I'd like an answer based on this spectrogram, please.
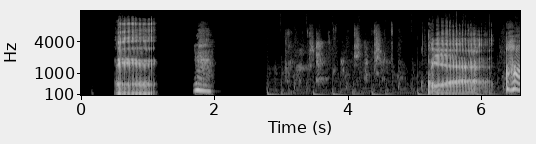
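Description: Several loud, voiced belches with brief sounds and quiet talk between them; repeated burping.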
